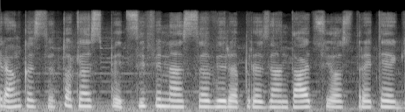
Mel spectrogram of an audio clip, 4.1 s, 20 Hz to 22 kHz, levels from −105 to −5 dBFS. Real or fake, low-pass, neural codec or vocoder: fake; 14.4 kHz; codec, 44.1 kHz, 7.8 kbps, DAC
